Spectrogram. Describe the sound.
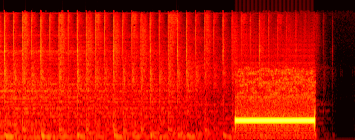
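A telephone call being placed, with quieter mixed tones followed by one loud, steady mid-pitched tone lasting about a second, which then cuts off into silence.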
